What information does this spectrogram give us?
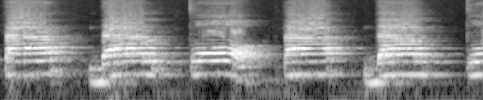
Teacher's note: تا اور دال کو ہم نے باریک پڑھنا ہے اور تو کو ہم نے موٹا پڑھنا ہے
